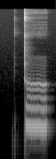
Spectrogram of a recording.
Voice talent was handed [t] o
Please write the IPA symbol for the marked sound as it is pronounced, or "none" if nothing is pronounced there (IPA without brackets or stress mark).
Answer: t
